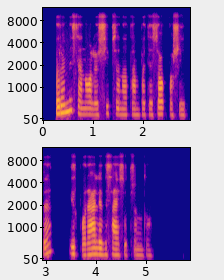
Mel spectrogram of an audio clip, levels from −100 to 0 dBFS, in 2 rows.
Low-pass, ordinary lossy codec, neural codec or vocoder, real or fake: 7.2 kHz; Opus, 24 kbps; none; real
